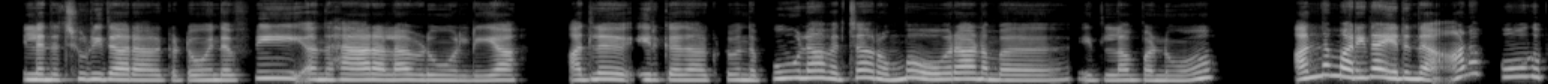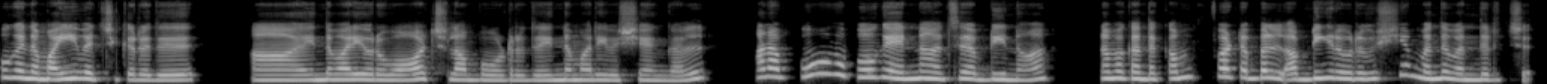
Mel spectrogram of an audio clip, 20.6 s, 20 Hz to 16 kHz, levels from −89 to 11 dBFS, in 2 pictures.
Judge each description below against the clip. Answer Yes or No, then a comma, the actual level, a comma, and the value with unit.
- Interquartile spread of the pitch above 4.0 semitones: Yes, average, 4.4 semitones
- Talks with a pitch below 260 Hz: Yes, high, 240 Hz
